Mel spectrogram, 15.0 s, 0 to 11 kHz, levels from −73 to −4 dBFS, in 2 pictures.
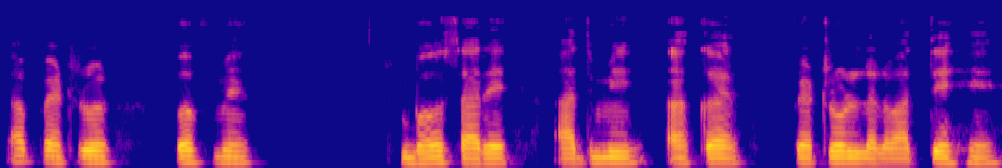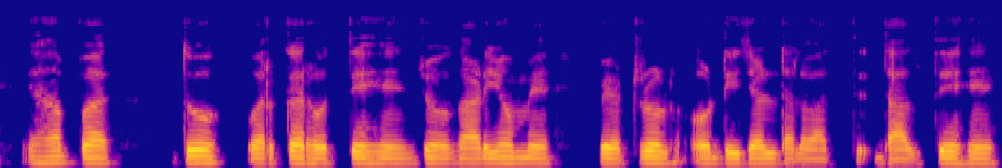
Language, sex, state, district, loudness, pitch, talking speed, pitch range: Hindi, male, Bihar, Lakhisarai, -19 LUFS, 115 Hz, 105 wpm, 110-120 Hz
